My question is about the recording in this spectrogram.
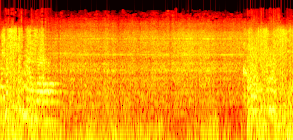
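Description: Jet engines of a taxiing twin-engine airliner, a steady rushing drone. A voice is heard briefly at the start and again near the end.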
